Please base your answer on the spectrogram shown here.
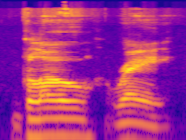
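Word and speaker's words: glowray: rating is radiating its glow ray. G l o w r a y instead of g l o r y. pronounced the same glow ray or glow ray.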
